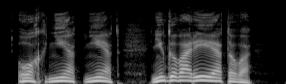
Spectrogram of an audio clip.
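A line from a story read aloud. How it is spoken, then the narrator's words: Frightened whisper. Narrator (Russian): испуганно зашептала Олеся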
